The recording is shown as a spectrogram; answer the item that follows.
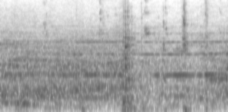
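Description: A basketball bounced twice on the hardwood court, about half a second apart, over steady arena crowd noise.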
